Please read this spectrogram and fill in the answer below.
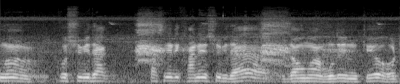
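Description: A man speaking in continuous, loud talk.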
